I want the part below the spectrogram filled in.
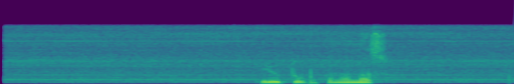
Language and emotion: Russian, neutral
